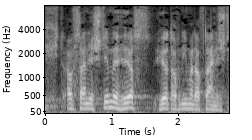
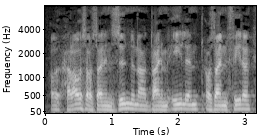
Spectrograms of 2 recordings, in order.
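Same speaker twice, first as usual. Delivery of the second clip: usual speaking voice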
